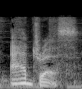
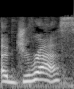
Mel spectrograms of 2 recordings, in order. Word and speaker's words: address: Now, if you notice, it's spelled the same way as address. That's right. But you pronounce it differently. So the verb address has the stress on the second syllable.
